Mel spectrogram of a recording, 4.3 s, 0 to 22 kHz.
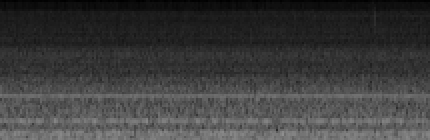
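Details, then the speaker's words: Original-model PlayStation 4, microphone up close, after 14 minutes running: steady whirring fan with a thin whine growing louder and higher; dust buildup and old thermal paste on the main chip suspected; loud cooling fan. "And now after 14 minutes, it's really loud. And that's just not correct."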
